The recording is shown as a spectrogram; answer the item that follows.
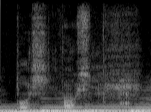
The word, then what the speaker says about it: Porsche: i know i know originally i'm from hungary and people call a porsche porsche but in uk they call it push porsche that's what it is pronunciation differences so we have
